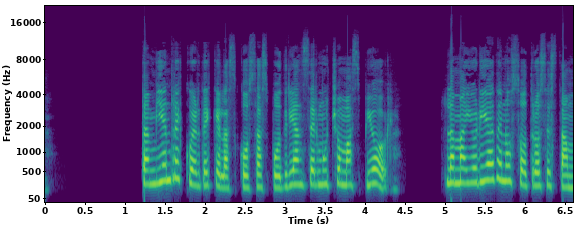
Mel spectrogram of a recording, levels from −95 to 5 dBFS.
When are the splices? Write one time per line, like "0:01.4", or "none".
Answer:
0:04.8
